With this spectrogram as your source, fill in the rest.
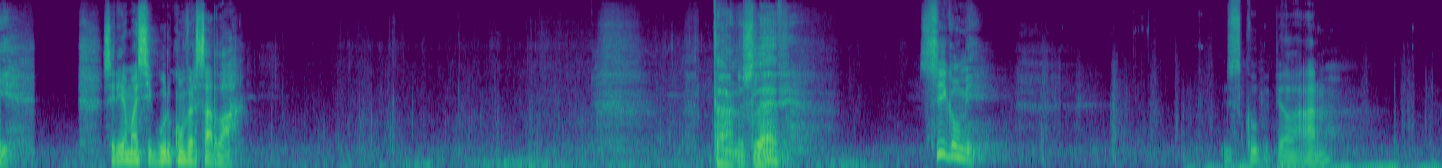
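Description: A man speaks calmly nearby, in short bursts.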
